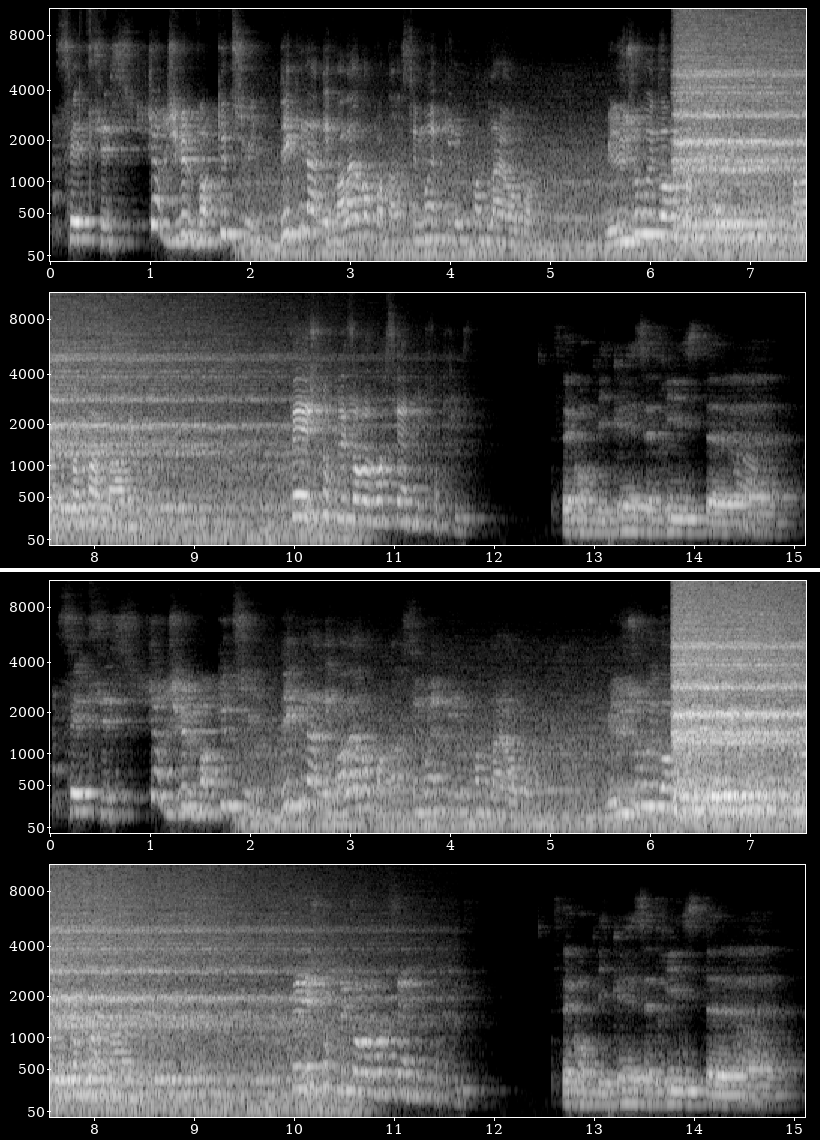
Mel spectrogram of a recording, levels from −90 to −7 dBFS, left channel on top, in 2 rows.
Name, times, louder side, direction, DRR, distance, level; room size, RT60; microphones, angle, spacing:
voice 1, 0.1-4.9 5.5-6.8 7.3-8.6 9.9-11.7 14.4-14.6, left 3 dB, 80° left, 4 dB, 0.5 m, -28 dB
sound 1, 1.8-10.6, equal, 80° right, 1.2 m, -36 dB
sound 2, 6.2-10.8, right 4 dB, 60° right, 0.4 m, -22 dB
voice 2, 7.3-7.7 9.7-10.2 12.7-14.8, equal, 20° right, -5 dB, 1.0 m, -32 dB
3.4 x 2.2 x 4.2 m, 0.84 s
head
